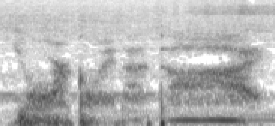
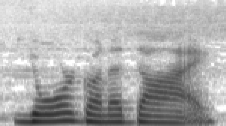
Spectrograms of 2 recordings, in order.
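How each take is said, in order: First: It is spoken in a soft whisper. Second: It is spoken in a normal, full voice. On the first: The speaker calls it right. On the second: The speaker calls it wrong.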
